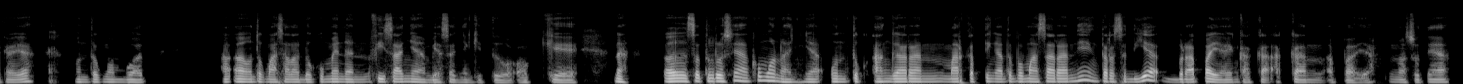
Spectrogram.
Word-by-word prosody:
Kak 110 -2 -4
ya, 125 +4 0 0.4
untuk 115 -1 -4
membuat 110 -2 -3 0.7
heeh 125 +1 +1
untuk 120 0 -2
masalah 115 0 0
dokumen 120 +2 -1
dan 115 -1 0
visanya, 125 -1 +1
biasanya 105 -1 -5
gitu, 100 0 -7
oke. 100 +1 -4 0.4
Nah, - - +5 0.4
eee, 140 +1 +9
seterusnya 150 +3 +3
aku 170 +6 -1
mau 170 -2 +5
nanya, 120 -1 -2
untuk 130 0 -1
anggaran 135 +1 +4
marketing 130 0 -1
atau 135 +3 -2
pemasarannya 135 +6 +3
yang - - -4
tersedia 135 - +3
berapa 120 +3 +2
ya 105 0 -1
yang 110 +1 -6
Kakak 105 0 -5
akan 105 -1 -4
apa 100 0 -5
ya, 95 0 -8
maksudnya, 110 0 -5
120 Hz, 140 wpm, -24 LUFS, 110-135 Hz, 0.7 s, eee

